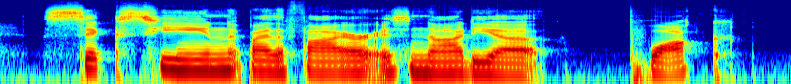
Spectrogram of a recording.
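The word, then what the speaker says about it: Nyadiew Puoch: 16 by the Fire is Nadia Poik. Nadia Poik. I appreciate the correct pronunciation on the broadcast.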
